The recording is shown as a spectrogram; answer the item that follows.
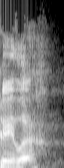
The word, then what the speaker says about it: Jaylah: Jaina. J-A-Y-L-A-H, okay.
